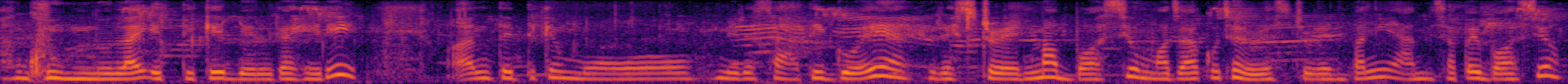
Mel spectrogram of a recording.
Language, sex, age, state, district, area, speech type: Nepali, female, 30-45, West Bengal, Alipurduar, urban, spontaneous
